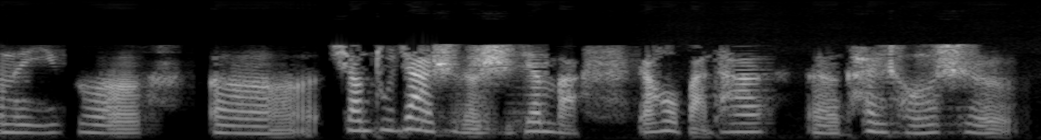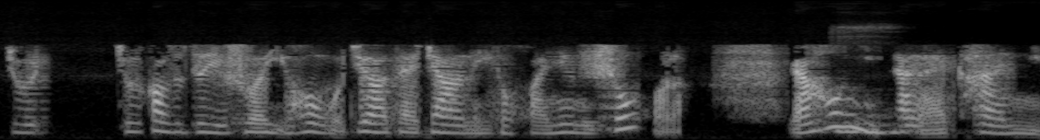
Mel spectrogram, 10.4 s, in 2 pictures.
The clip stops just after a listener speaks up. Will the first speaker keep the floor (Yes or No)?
Yes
